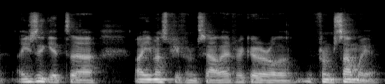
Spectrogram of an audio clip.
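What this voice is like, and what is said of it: Softened New Zealand accent. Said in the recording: “you've got that New Zealand accent happening still ... I still can't lose the accent. I must admit though, it does get softened.”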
